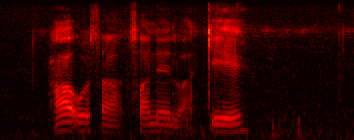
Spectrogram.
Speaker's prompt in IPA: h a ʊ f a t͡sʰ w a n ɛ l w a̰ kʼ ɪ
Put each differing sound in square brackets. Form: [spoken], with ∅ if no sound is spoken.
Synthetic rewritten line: h a ʊ [s] a t͡sʰ w a n ɛ l w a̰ kʼ ɪ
